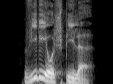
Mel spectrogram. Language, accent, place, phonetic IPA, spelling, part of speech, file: German, Germany, Berlin, [ˈviːdeoˌʃpiːlə], Videospiele, noun, De-Videospiele.ogg
- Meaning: nominative/accusative/genitive plural of Videospiel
